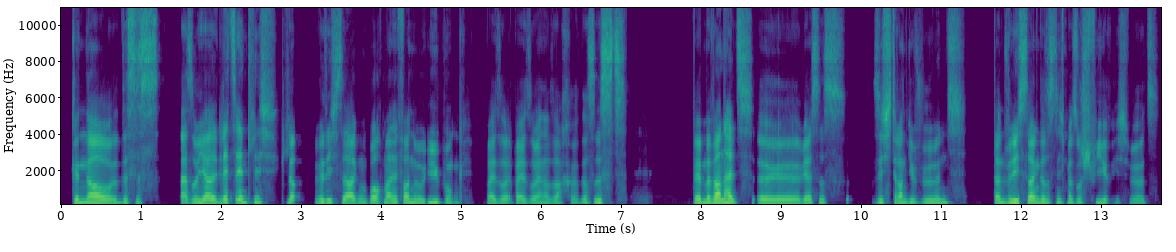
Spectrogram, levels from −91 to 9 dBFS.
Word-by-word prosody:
Genau, 110 0 +5
das 115 +8 -5
ist 155 - -6 0.3
also, 145 +3 0
ja, 155 +2 +5
letztendlich, 215 - 0
gla 145 -2 -2 0.2
würde 155 +5 -1
ich 170 0 -5
sagen, 155 0 +1
braucht 140 +1 0
man 130 -2 +1
einfach 125 0 +1
nur 110 -1 0
Übung 95 -6 -2 0.3
bei 90 -2 -1
so 90 +2 -3
bei 95 0 -1
so 100 - -5
einer 90 -2 -4
Sache. 90 0 -8
Das 95 +1 -5
ist, 150 -3 -3 0.8
wenn 110 0 +4
man 135 - +4
dann 170 0 +9
halt, 140 -3 +3
äh, 110 -2 +2
wie 110 - 0
heißt 125 +4 -2
das, 155 - -8 0.3
sich 110 -1 -2
dran 115 -3 0
gewöhnt, 115 - -4 0.3
dann 100 +1 0
würde 145 - +6
ich 160 -2 +3
sagen, 135 -2 +4
dass 120 -1 +1
es 120 - -8
nicht 115 -2 -6
mehr 105 - -2
so 100 - -5
schwierig 100 -2 -6
wird, 85 +3 -9
115 Hz, 195 wpm, -24 LUFS, 100-150 Hz, 0.8 s, dann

